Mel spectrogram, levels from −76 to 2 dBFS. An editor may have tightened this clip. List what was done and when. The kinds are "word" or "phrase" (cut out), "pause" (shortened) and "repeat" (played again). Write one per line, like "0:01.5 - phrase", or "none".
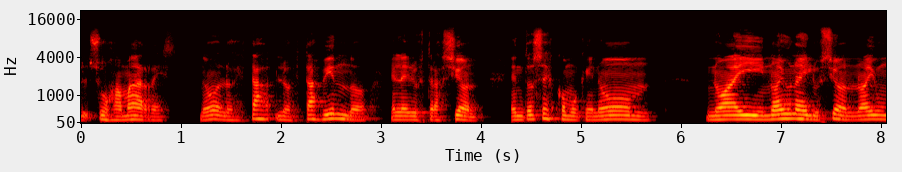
none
